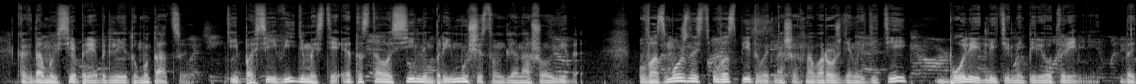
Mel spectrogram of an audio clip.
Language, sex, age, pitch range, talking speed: Russian, male, 20-39, 95-125 Hz, 145 wpm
